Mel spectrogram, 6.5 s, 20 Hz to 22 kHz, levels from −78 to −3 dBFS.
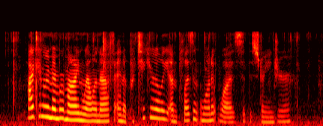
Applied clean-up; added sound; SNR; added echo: none; Crack / Crackle; 14 dB; none.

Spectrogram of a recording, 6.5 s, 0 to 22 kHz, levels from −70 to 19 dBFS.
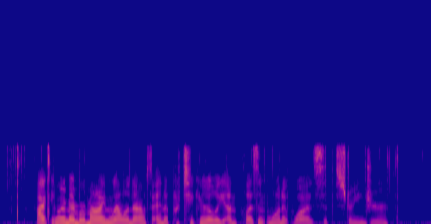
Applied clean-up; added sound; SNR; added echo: neural diffusion model UNIVERSE++.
